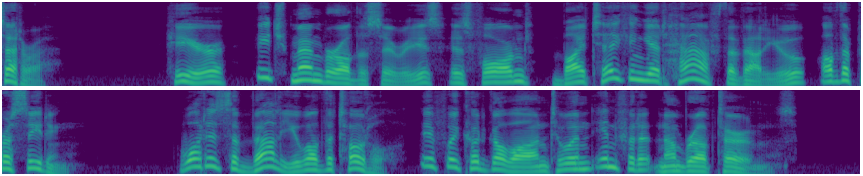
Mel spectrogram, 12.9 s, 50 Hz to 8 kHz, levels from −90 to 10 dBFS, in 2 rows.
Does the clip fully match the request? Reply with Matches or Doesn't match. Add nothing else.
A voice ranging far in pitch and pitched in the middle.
Matches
